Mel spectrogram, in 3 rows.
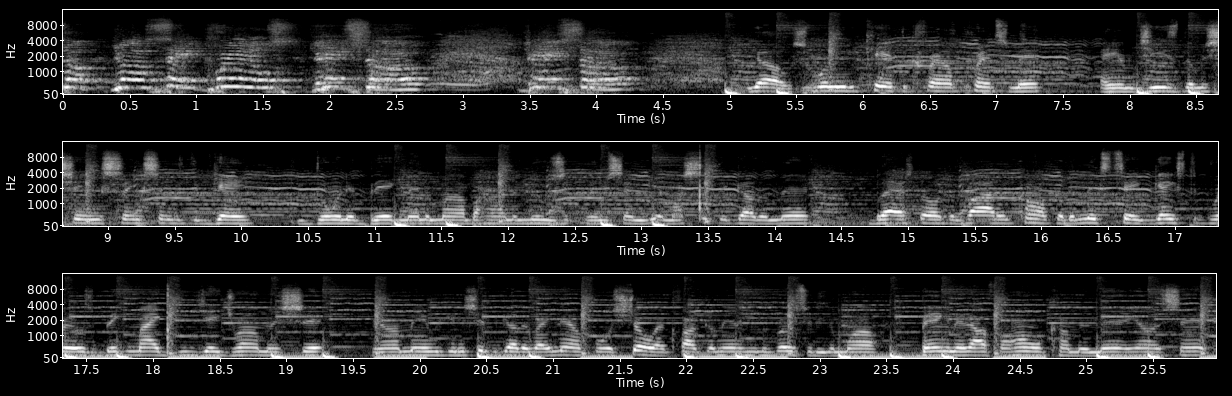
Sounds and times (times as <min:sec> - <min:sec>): Pop music: 0:00.0 - 0:25.9.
